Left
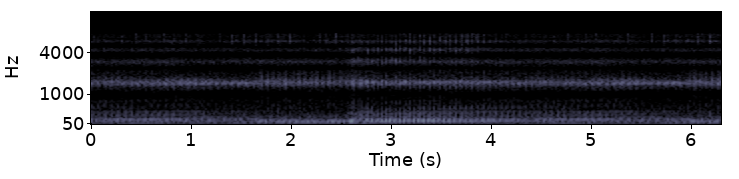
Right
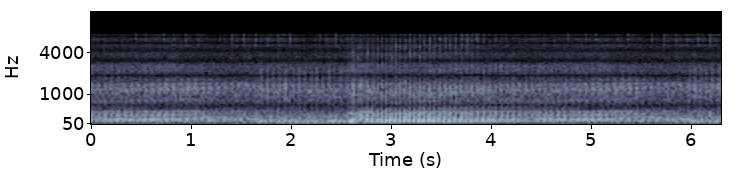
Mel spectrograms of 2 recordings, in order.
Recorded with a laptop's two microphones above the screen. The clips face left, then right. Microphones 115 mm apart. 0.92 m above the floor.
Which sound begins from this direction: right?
A motorcycle, at 0.0 s.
